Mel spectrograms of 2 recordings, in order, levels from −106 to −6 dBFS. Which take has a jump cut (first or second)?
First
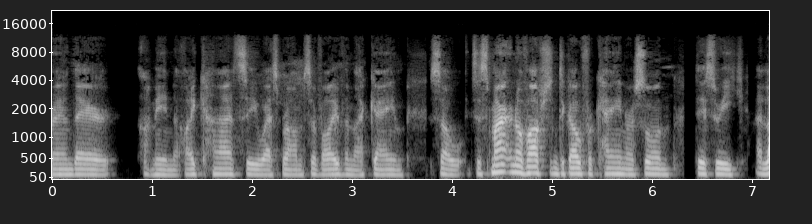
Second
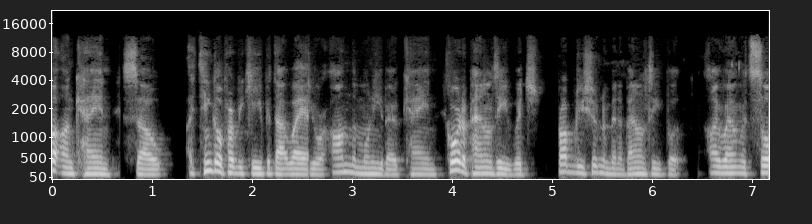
second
